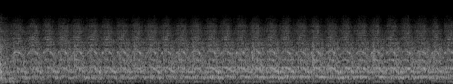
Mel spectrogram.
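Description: A car engine being cranked in cold weather, struggling to start: a dense, steady mechanical churn that holds an even level throughout and never catches.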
